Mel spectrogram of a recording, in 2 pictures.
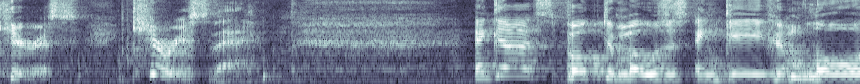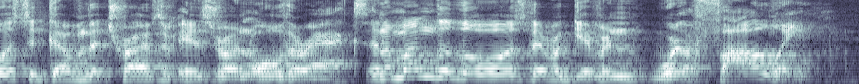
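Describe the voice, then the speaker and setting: Over noticeable background noise and audible room echo, a man with a high voice talks at a fairly quick pace, his pitch swinging very widely while his loudness stays very even. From New York. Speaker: comedic vlogger. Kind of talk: comedic commentary. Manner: fast; animated.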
